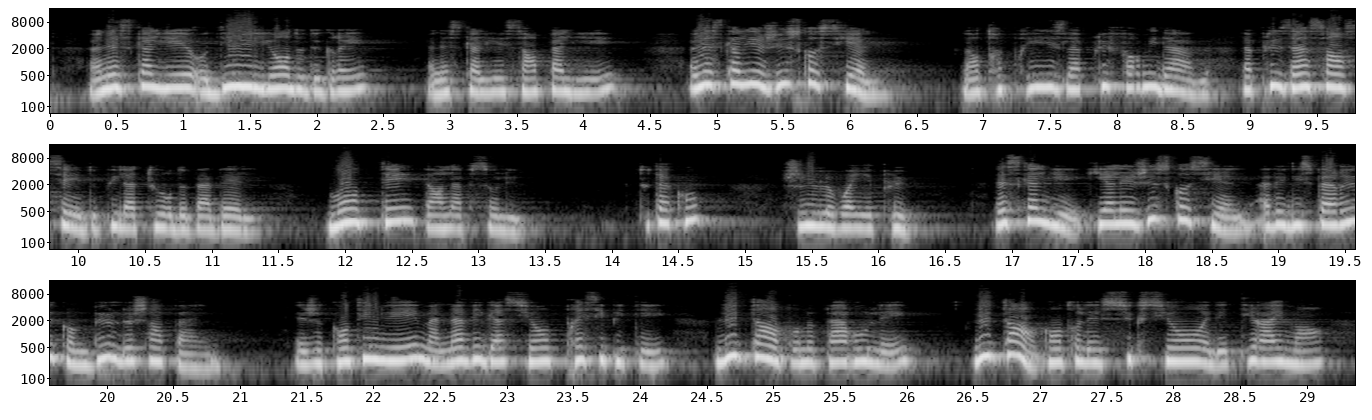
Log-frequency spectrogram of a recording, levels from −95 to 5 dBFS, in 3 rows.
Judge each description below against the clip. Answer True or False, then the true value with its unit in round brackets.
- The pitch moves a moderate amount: True (4.2 semitones)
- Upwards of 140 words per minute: False (135 wpm)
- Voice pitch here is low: False (240 Hz)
